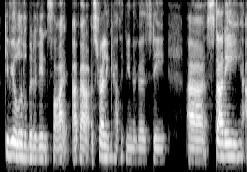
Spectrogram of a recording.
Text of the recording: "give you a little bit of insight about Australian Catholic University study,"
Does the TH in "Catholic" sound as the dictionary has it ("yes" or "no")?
yes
